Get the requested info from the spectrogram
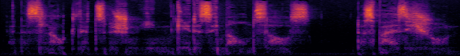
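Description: An actor playing a sober, disillusioned youth in a radio play, speaking in a guarded, matter-of-fact whisper. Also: male voice, fairly quick, sharp tone. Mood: guarded, bitter. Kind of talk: 1970s German radio play acting.

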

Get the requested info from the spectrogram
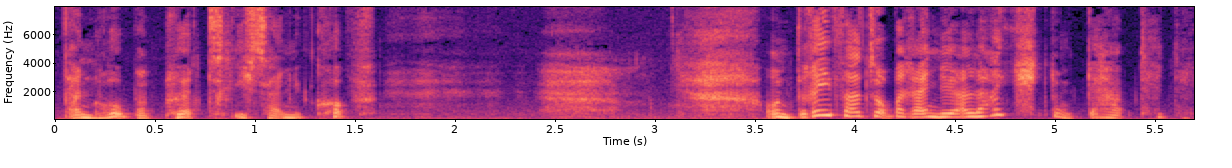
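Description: Very husky, haunted old woman. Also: fairly high pitch, sing-song, full character voice. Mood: brooding. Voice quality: husky, breathy, creaky. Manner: halting, repetitive, brooding delivery. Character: elderly, haunted, rambling woman lost in morbid memories. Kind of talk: radio drama acting.

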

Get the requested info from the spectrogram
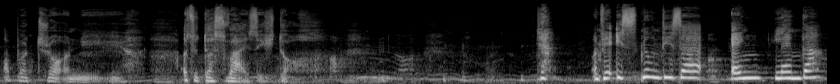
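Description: An actress playing an impatient, teasing young doctor and fiancée in a German radio play, spirited and nagging. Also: female voice, high-pitched, wildly swooping pitch, slow, pauses often, mellow, exaggerated voice.

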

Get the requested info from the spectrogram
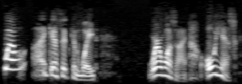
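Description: A man voicing an excitable, childlike little kender who rambles eagerly in a storybook reading. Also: high voice, normal speed, vocal fry, husky, no room sound, phone-quality sound, pitched above the performer's own voice, exaggerated voice. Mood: chattering, evasive. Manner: rambling, breathless, eager, digressive.

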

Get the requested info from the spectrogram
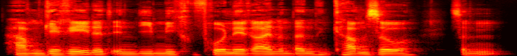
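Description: A man with a slightly hoarse, scratchy voice from a cold, telling a slangy, teasing story in casual podcast chat. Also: fairly low pitch, completely flat delivery, moderate pace, darkish tone. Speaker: podcast co-host.

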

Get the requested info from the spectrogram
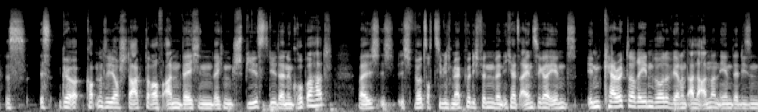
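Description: A man co-hosting a casual podcast chat, explaining things and stumbling on words now and then. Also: mid-range voice. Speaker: podcast co-host.

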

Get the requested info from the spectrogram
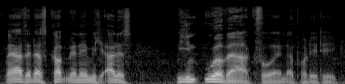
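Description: Ein Mann spielt in einem deutschen Hörspiel einen gestrandeten, ruhelosen Seemann, der nachdrücklich und abschweifend erzählt und sich oft wiederholt. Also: male voice, sits low, lively intonation, quick pace, a little mellow. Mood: agitated explaining. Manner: emphatic, rambling, repeats himself, hesitant fillers. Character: stranded, restless seaman, rambling and philosophizing about his luck. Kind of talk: German radio play dialogue.

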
